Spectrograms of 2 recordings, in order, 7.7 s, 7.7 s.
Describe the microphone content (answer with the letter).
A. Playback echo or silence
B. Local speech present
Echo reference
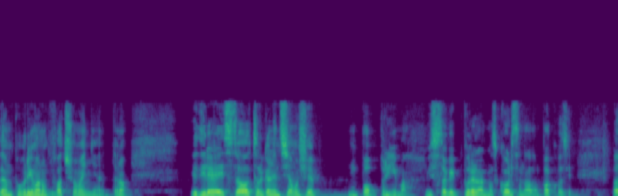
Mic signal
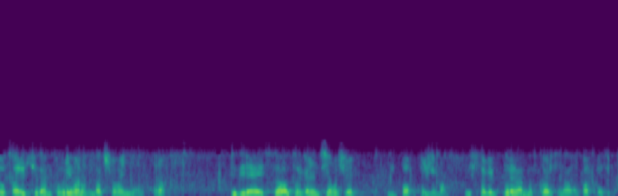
A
